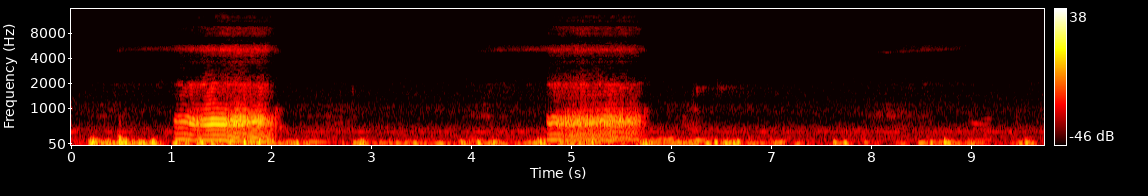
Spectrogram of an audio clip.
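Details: Someone snoring: two loud, rough snores about four seconds apart, fluttering on the breath in, over steady low room rumble; ordinary snoring.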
